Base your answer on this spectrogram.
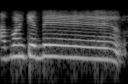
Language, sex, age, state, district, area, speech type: Odia, female, 18-30, Odisha, Sundergarh, urban, conversation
